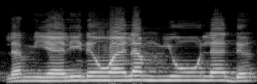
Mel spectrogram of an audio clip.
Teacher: Kalau huruf qalqalah yang berhenti dan pada waktu dia berhenti tu dia memang mati. Lantunan dia tak sekuat huruf yang ada baris. Jelas tak? Huruf dal dia sukun.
